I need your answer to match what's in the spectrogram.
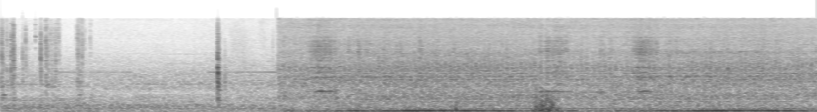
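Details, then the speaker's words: Gazelle van with a Chrysler engine, after replacing the fuel filters over lost power and a loud pump whine: a few clicks, then a steady, even idle with no constant pump buzz. Pump operation is now normal. "нет такого постоянно вооружения есть просто вздохи насоса от того что он счастлив"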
